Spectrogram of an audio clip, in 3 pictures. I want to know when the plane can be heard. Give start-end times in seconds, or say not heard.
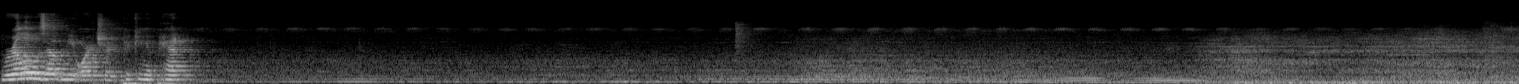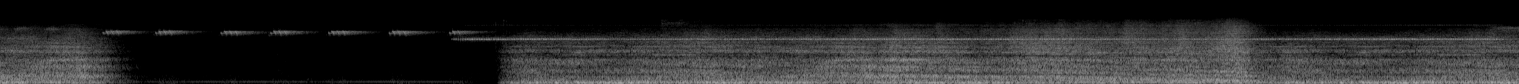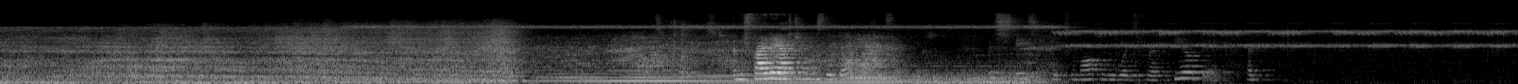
7.8-16.3, 20.1-40.9.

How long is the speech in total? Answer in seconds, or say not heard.
8 s.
